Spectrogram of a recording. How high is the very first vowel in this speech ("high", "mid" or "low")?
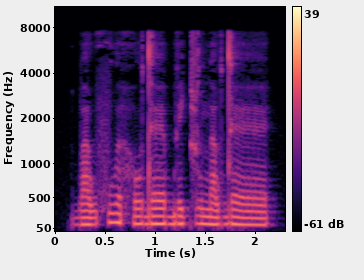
low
